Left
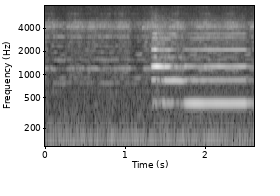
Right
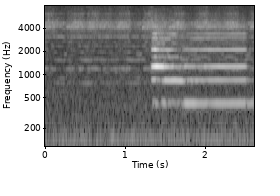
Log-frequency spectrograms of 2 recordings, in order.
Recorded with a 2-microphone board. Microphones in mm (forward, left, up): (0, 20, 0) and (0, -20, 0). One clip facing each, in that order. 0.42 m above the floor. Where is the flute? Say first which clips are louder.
Even; centre (ahead or behind), 1.2 m.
